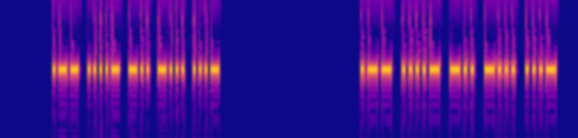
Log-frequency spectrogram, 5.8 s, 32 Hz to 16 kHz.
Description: Morse code, heard as a keyed tone, about 43 wpm, 700 Hz. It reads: W4DBV W4DBV
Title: Speed Racing - USA 1x3 Call Signs 35wpm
